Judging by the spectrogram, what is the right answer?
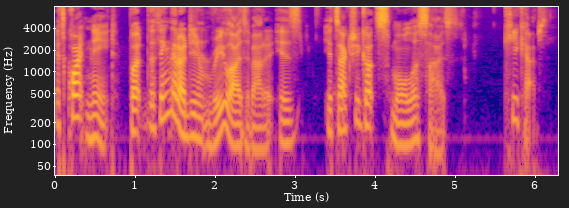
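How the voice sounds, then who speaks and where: A man hosting a podcast, chatting casually and rambling a little, clearing his throat often, his voice slightly throaty. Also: medium pitch, wildly swooping pitch, moderate pace, a little mellow, dry recording, clean studio sound. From Australia. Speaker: podcast host. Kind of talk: casual chat about keyboards.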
